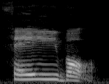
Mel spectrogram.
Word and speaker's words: fable: Okay, put a dot between fay and bull. And if you notice, the A is open. It does not have a consonant next to it in that syllable. So it is long.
